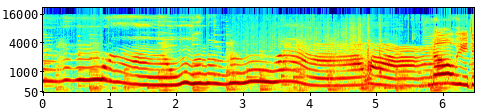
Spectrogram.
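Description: A cartoon child's voice making one long aeroplane-style flying noise that rises and falls in pitch, over background music with a steady beat.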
